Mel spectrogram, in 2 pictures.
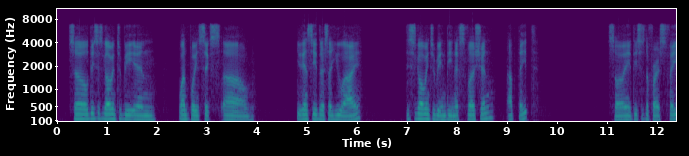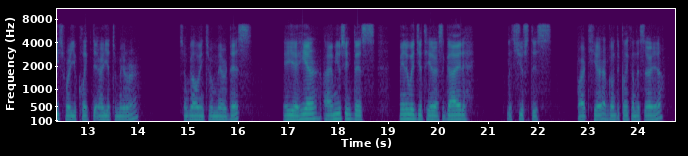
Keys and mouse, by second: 19.8-24.7 middle drag.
